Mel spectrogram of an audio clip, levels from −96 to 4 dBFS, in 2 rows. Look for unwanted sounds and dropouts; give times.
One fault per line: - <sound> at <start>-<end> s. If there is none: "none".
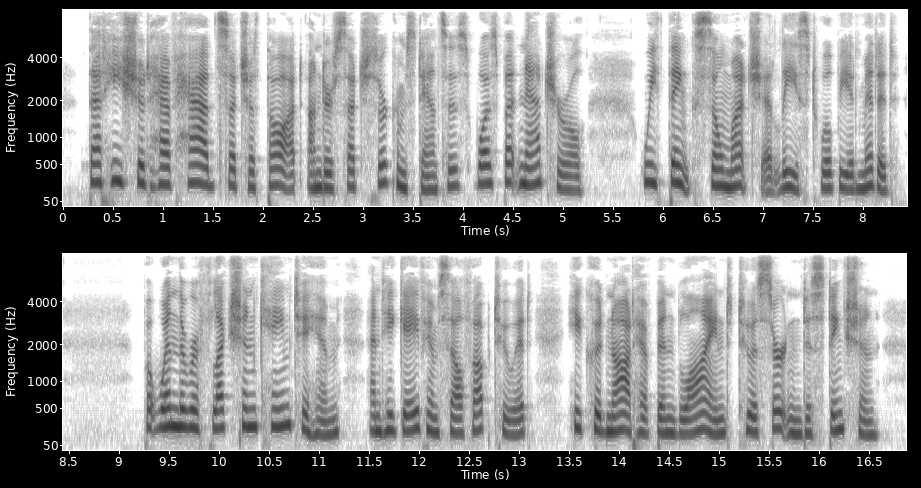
none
